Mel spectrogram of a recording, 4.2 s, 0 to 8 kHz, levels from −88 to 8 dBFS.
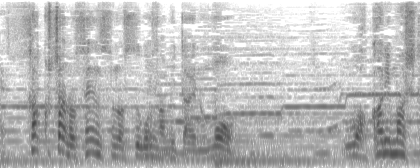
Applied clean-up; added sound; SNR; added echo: none; none; none; none.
